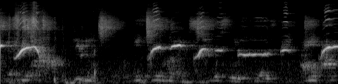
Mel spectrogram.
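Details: Indoor pet cockatiel whistling rising, steady notes with short pauses between. Soft clicks and low room noise are heard in the background.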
